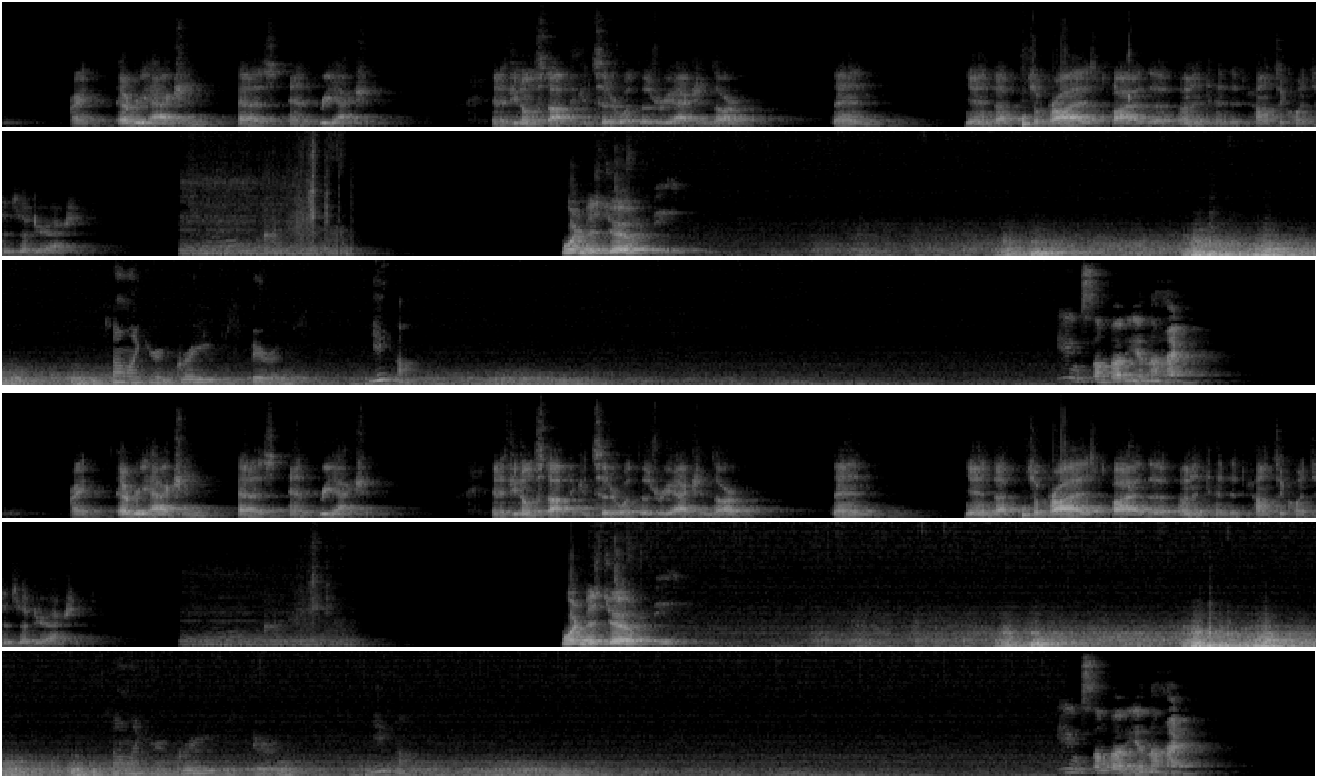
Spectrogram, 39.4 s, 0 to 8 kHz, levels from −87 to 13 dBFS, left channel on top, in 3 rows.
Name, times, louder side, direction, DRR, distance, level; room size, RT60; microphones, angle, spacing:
voice 1, 1.1-2.0 2.4-3.6 4.9-7.3 8.3-8.7 9.6-10.1 10.5-13.9 18.7-19.5, right 1 dB, 20° right, 4 dB, 0.5 m, -33 dB
voice 2, 14.9-16.6 27.4-28.4 28.8-29.1 29.9-30.5, left 4 dB, 85° left, 11 dB, 0.4 m, -42 dB
sound 1, 20.2-20.3 20.8-35.5 36.4-36.5, right 2 dB, 60° right, 0.6 m, -36 dB
voice 3, 36.8-38.0, left 1 dB, 15° left, 0 dB, 0.8 m, -37 dB
3.9 x 2.7 x 4.7 m, 1.0 s
head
